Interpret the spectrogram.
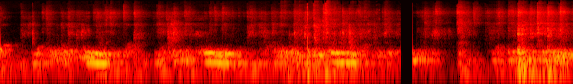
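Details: Pet pigeons cooing in a small room while mating and nesting: repeated deep, rolling coos in overlapping phrases, a brief silence, then more coos.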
